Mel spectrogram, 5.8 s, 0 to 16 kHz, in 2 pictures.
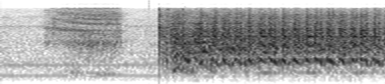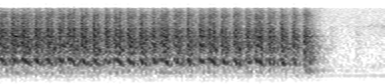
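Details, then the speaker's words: Suzuki GS850 motorcycle sat outside over 10 years: starter spins engine with quick even chugging, turning over hard with a gallop suggesting low compression on one of four cylinders, but never fires; weak spark; crank no start. "Nope, there's just not good enough spark here"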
